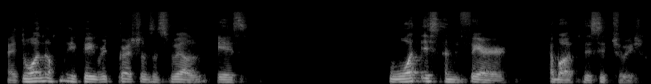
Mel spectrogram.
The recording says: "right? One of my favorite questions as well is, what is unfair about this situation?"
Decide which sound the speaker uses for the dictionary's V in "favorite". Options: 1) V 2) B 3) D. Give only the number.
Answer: 1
